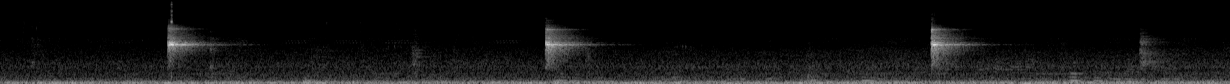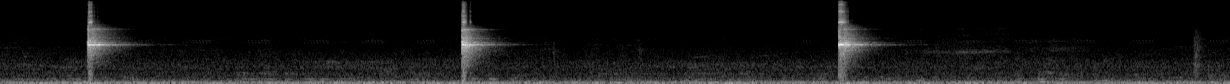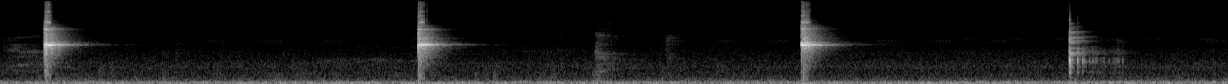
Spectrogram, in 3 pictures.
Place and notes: room window, Gojo Guest House Annex, Kyoto - at 20:00, every night
every night, percussionist sounding the streets around, he says it is for good luck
